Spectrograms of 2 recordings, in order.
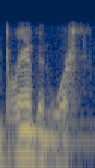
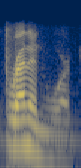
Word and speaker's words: Brennan Ward: They all called him Brandon Ward, but it's Brennan Ward, not Brandon Ward.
